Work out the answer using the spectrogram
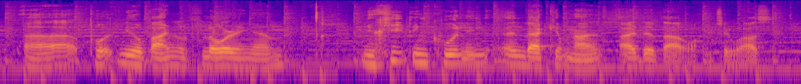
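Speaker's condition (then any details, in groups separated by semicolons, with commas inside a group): Cerebral palsy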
